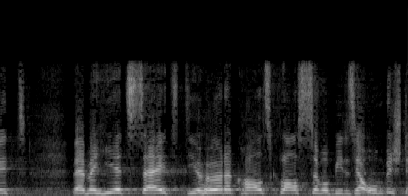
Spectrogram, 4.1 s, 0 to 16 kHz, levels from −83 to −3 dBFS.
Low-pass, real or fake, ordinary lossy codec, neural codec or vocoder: 10.8 kHz; real; none; none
